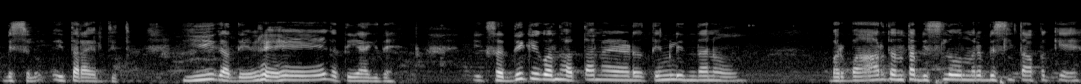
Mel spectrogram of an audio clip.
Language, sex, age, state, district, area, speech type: Kannada, female, 45-60, Karnataka, Chikkamagaluru, rural, spontaneous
